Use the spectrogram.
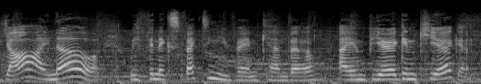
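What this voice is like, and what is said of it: Exaggerated Swedish accent. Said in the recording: “I love your accent... I'm from Sweden.”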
